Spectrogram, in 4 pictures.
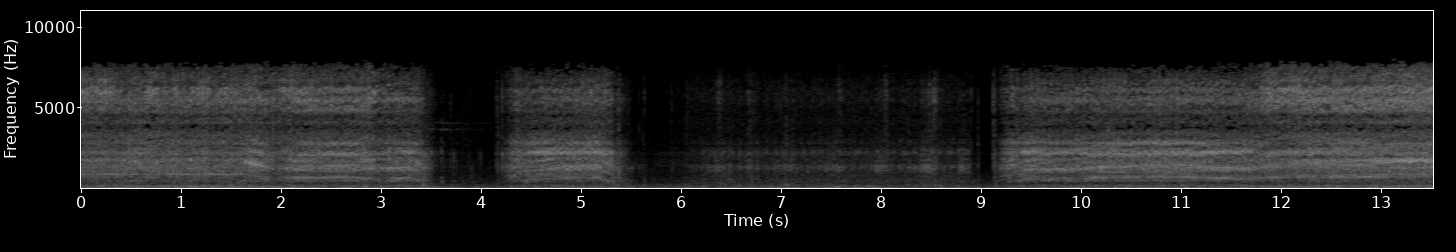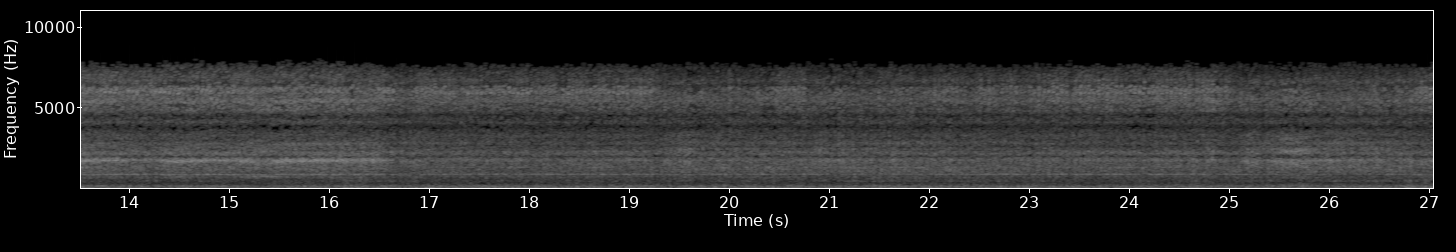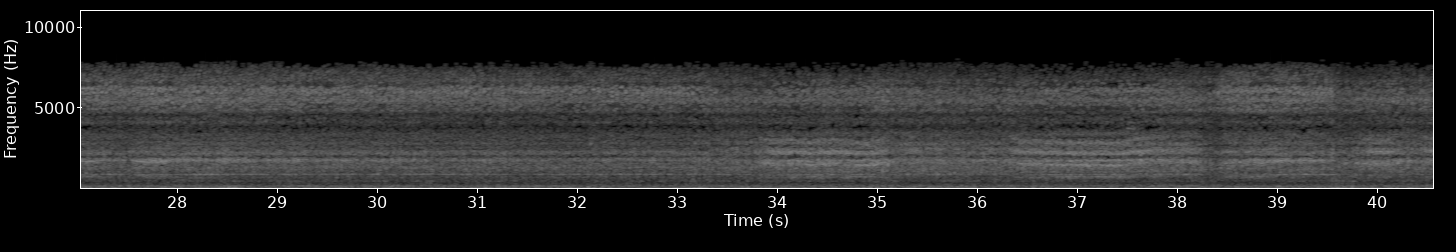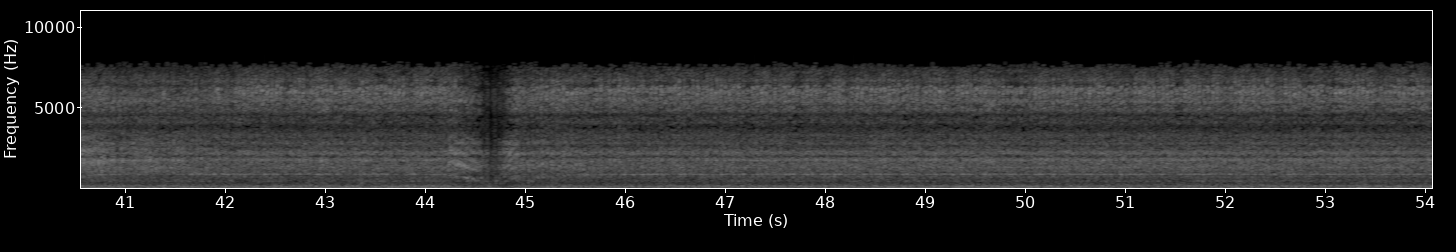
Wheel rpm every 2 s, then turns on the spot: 230, 150, 70, 20, 30, 150, 200, 230, 230, 230, 230, 230, 230, 230, 230, 240, 230, 220, 220, 220, 230, 230, 160, 230, 230, 230, 240.
6-8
